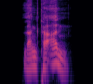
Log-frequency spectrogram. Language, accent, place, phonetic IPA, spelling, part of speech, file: German, Germany, Berlin, [ˌlaŋtə ˈan], langte an, verb, De-langte an.ogg
- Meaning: inflection of anlangen: 1. first/third-person singular preterite 2. first/third-person singular subjunctive II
